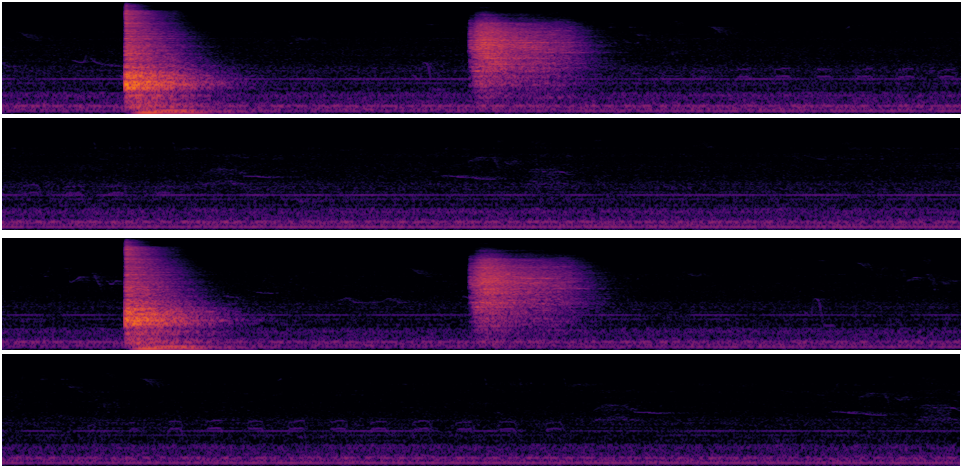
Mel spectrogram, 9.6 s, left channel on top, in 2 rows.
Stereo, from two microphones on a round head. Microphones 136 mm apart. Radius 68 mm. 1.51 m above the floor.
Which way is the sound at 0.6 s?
5° left (ahead or behind).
